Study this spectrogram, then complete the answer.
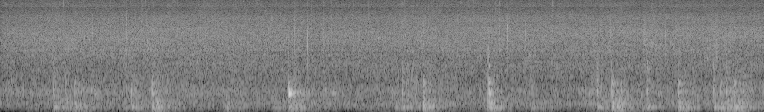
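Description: Steak sears in a hot pan just after being flipped, a steady close sizzle and crackle with scattered pops and a few louder spatters, alone without talk.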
